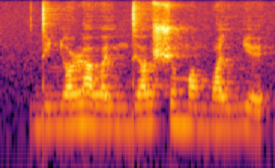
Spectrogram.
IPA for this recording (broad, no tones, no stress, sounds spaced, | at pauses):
d ɪ ʎ ɔ ɭ ɛ lˠ ɪ lʲ n d i lˠ ʃ ʊ m ɔ m b ɑ lʲ ʎ ɪ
